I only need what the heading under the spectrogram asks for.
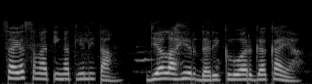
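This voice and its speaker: A woman's voice: on the high side, fairly quick, a little mellow, close to an everyday voice. A woman dubbing a teasing, fond elderly orphanage nanny in a television drama, chatty in manner. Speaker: dubbing actress. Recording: dull sound, music behind.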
